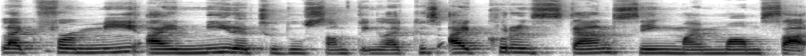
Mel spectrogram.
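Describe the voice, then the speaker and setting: Speaking very fast, a woman with a Spanish accent uses a fairly high pitch, fairly even intonation and a bright, sharp tone. The recording is very clean, with a silent background. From Bolivia. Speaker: network marketing entrepreneur. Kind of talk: casual podcast conversation.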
